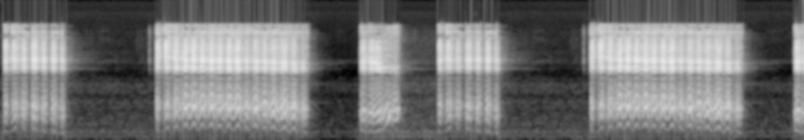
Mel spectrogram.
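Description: Sheep bleating: five quavering bleats in a row, the second and fifth about a second and a half long, the others short.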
